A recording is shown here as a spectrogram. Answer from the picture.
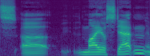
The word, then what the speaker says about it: myostatin: In a section where you were discussing having the possibility of creating, you know, super musculature in Captain America, you talk about myostatin.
